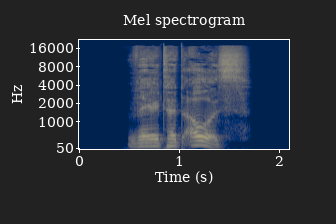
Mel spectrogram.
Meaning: inflection of auswählen: 1. second-person plural preterite 2. second-person plural subjunctive II
- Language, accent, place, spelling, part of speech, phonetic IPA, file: German, Germany, Berlin, wähltet aus, verb, [ˌvɛːltət ˈaʊ̯s], De-wähltet aus.ogg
